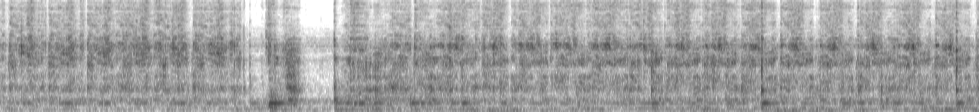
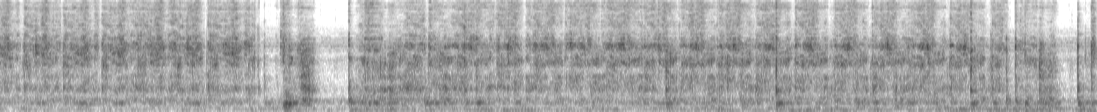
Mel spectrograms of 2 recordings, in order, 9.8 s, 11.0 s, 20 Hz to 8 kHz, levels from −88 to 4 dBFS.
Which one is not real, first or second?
second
